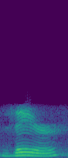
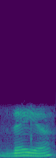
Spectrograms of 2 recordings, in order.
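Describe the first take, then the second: First: The final R sound is pronounced. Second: The final R sound is dropped.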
